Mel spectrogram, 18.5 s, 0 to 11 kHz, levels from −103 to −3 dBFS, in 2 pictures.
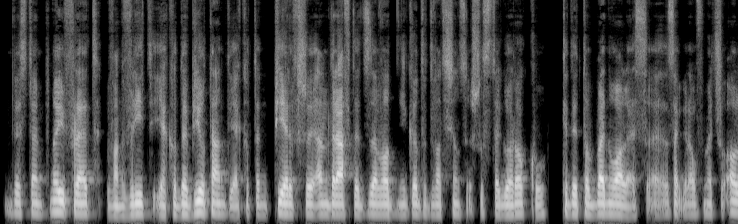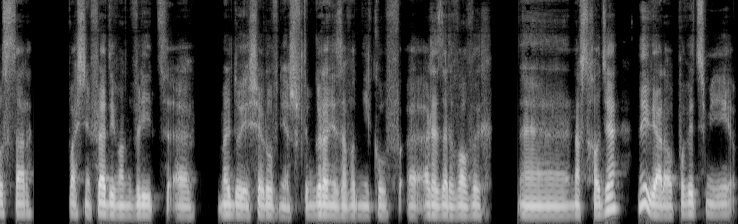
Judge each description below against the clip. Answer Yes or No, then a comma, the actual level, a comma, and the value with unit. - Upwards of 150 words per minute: No, average, 140 wpm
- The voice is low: Yes, low, 100 Hz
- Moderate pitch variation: No, narrow, 2.2 semitones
